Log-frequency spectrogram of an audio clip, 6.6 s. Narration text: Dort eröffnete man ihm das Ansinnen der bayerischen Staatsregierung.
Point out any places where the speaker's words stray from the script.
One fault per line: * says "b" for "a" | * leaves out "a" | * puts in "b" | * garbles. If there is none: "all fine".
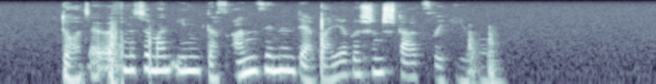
all fine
